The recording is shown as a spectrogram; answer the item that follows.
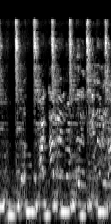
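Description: Mariachi band playing an instrumental vamp: a guitarrón plucks a bass line alternating between two low notes about three times a second, under strummed guitars.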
